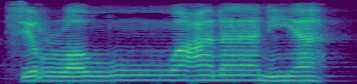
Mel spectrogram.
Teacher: سرا وعلانية، التنوين وبعده حرف الواو، إدغام بغنة، ندغم التنوين بالواو، يسقط التنوين من اللفظ · Term: الإدغام بغنة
